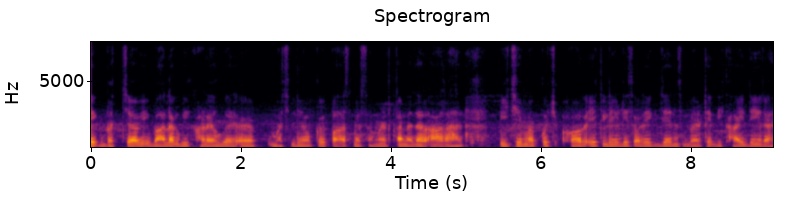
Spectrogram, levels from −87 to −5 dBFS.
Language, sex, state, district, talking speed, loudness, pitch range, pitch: Hindi, male, Chhattisgarh, Rajnandgaon, 200 wpm, -31 LUFS, 125-135 Hz, 130 Hz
